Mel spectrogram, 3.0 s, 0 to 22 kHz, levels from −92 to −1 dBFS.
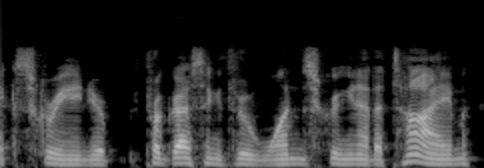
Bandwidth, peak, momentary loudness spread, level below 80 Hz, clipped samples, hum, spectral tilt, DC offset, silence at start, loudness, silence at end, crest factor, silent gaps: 7.2 kHz; -12 dBFS; 7 LU; -70 dBFS; under 0.1%; none; -6 dB/octave; under 0.1%; 0 s; -33 LUFS; 0.1 s; 20 dB; none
